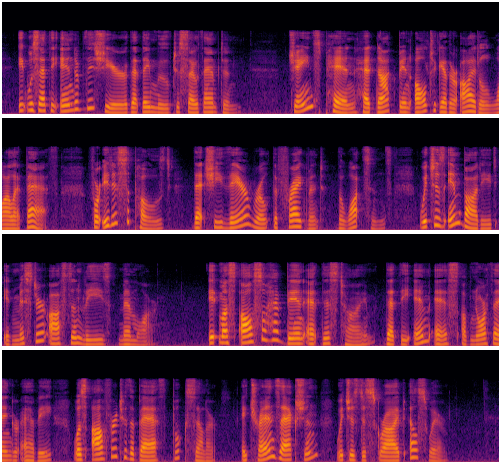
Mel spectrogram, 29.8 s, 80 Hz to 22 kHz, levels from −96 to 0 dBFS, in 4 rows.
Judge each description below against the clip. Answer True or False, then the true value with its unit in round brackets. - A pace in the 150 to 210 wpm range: False (140 wpm)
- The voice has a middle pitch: True (170 Hz)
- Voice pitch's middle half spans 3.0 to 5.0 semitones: False (5.5 semitones)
